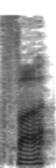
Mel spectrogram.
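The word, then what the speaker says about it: Pho: Audrey was talking about F and for those of you who don't know oh no f is spelled pH oh no it's a Vietnamese soup delicious uh mean I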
